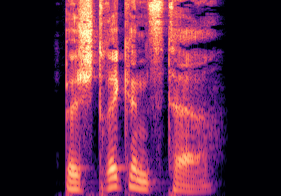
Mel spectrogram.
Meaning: inflection of bestrickend: 1. strong/mixed nominative masculine singular superlative degree 2. strong genitive/dative feminine singular superlative degree 3. strong genitive plural superlative degree
- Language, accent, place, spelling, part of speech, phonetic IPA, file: German, Germany, Berlin, bestrickendster, adjective, [bəˈʃtʁɪkn̩t͡stɐ], De-bestrickendster.ogg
